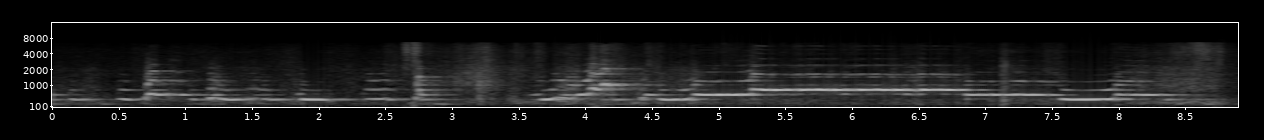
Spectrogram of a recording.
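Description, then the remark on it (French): A flute plays a clear melody of sustained notes that rise and fall, with breathy attacks and a few quick runs, heard alone without any talking. “ben oui, c'est de la flûte, Pompidou, bien sûr que c'est de la flûte.”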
